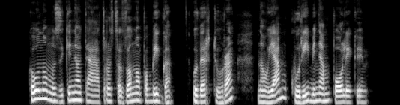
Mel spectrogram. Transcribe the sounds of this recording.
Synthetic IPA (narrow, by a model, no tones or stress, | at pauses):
kɒʊnoːmʊzʲɪkʲɪnʲoːt̪ʲɛɑːt̪ɾoːsʲɛzɔnoːpɐbɐɪɡɐ | ʊʋʲɛɾʲt̪ʲuɾɐnɒʊjæˑmkʊɾʲiːbʲɪnʲɛmpoːlʲeːkʲʊɪ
